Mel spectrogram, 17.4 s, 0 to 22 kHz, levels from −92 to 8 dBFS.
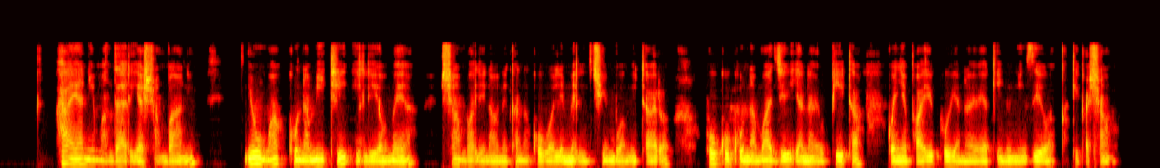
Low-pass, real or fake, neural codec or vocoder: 7.2 kHz; fake; codec, 16 kHz, 4 kbps, FunCodec, trained on LibriTTS, 50 frames a second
